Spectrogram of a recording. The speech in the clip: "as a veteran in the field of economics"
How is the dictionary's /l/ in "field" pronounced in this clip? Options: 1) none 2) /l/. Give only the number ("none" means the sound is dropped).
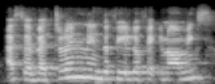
2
